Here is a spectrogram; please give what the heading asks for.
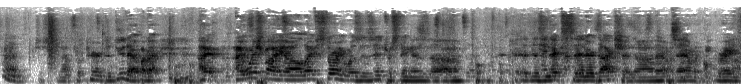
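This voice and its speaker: An older man reading poetry live and chatting between pieces with wry, mock-highbrow humour. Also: normal speed, crowd noise. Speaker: featured poet at a reading. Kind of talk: live poetry reading with casual rambling introductions. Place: indoor cafe poetry reading. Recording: echoey room, distant mic, hissy noise.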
